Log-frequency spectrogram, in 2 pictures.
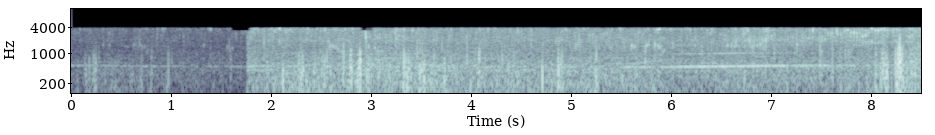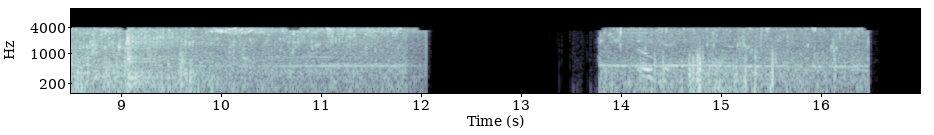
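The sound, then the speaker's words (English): A fruit bat alert sound effect plays: a dense, rushing wash of chattering noise with a steady low hum, running continuously, cutting out briefly, then resuming. “That's my fruit bat alert.”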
